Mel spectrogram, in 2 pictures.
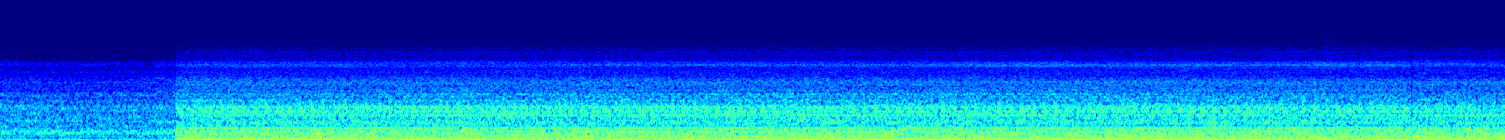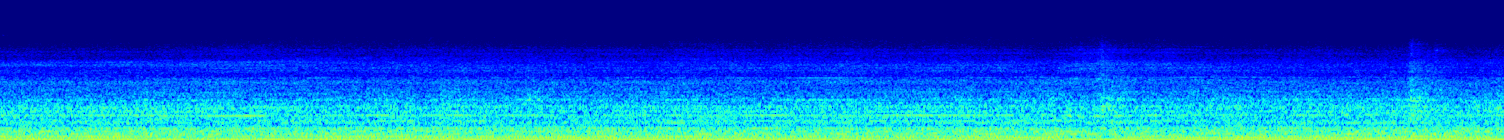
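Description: Diesel engine of a log truck with a truck-mounted log loader running steadily, a low drone with an even pulse, as the loader is put to work unloading logs. It gets louder about two seconds in and stays level after that.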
